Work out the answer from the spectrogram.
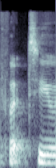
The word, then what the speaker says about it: FUT2: The FUT2 foot. Is that how you pronounce it, Dr. I say Dawson? if you do too. I think predecessors have said FUT2, and so I think both are open and fair.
